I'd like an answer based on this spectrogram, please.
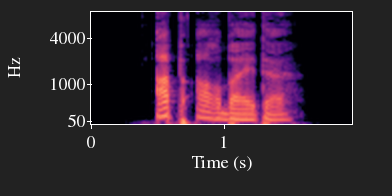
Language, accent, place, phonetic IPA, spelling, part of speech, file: German, Germany, Berlin, [ˈapˌʔaʁbaɪ̯tə], abarbeite, verb, De-abarbeite.ogg
- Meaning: inflection of abarbeiten: 1. first-person singular dependent present 2. first/third-person singular dependent subjunctive I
